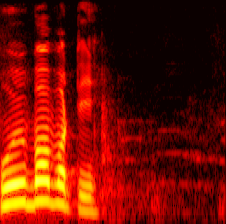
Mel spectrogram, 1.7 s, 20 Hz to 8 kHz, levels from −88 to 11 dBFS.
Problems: none marked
